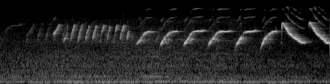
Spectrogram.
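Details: Canary training song: after a quiet start, a rapid rattling trill gives way to a steady series of rising whistled notes about four per second, ending in sweeping high slurs.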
